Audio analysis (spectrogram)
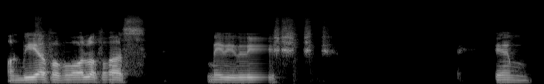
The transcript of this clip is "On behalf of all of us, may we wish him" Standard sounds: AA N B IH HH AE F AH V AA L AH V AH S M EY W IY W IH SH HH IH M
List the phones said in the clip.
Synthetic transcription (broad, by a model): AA N B IH HH AE F AH V AA L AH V AH S M EY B IY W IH SH HH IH M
